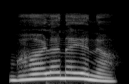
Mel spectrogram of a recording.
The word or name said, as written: ಬಾಳನಯನ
